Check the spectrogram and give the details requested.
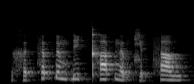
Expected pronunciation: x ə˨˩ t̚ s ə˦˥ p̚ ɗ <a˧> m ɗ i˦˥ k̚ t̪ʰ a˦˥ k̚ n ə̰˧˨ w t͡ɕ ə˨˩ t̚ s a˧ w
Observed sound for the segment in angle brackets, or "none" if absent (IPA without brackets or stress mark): ə˧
